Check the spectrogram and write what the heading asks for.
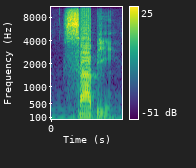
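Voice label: "sabe", Spanish; fonetica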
